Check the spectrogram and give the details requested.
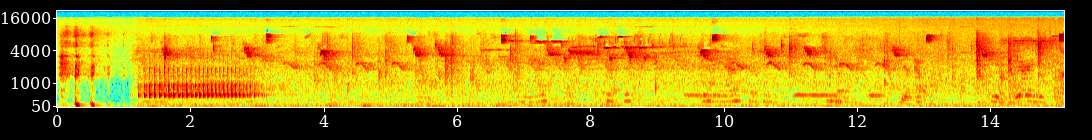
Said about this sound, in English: Have you noticed the woodpeckers? Hey, did you just record that recently? Yeah, this morning. It's been so loud. We have several woodpeckers in the neighborhood.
